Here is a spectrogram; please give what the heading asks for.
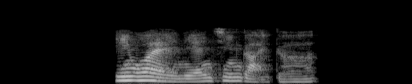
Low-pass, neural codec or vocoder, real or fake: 5.4 kHz; none; real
